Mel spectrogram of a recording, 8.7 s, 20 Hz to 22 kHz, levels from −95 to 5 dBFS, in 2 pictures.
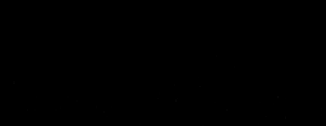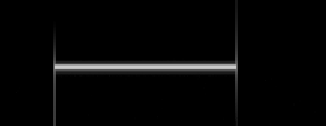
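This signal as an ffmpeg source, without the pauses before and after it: ffmpeg -f lavfi -i "sine=frequency=2490:duration=2.42:sample_rate=44100,volume=5.06dB" out.wav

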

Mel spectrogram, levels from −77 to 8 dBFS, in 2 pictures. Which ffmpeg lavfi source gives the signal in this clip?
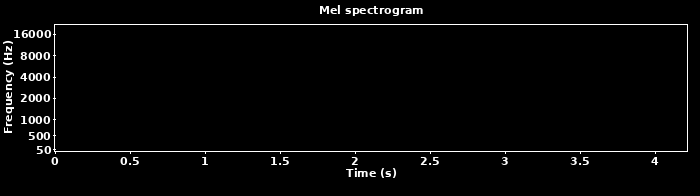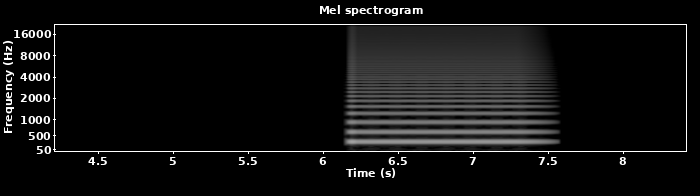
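ffmpeg -f lavfi -i "aevalsrc='0.133*(2*mod(308*t,1)-1)':duration=1.437:sample_rate=44100,afade=type=in:duration=0.046,afade=type=out:start_time=0.046:duration=0.029:silence=0.562,afade=type=out:start_time=1.15:duration=0.287" out.wav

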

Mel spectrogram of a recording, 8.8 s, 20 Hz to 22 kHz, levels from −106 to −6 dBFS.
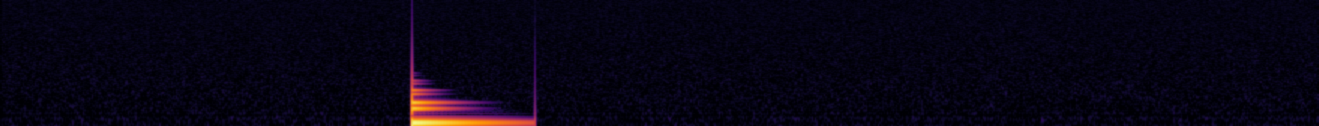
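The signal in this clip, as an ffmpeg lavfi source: ffmpeg -f lavfi -i "aevalsrc='0.531*pow(10,-3*t/1.24)*sin(2*PI*101*t+0.77*pow(10,-3*t/0.67)*sin(2*PI*5.62*101*t))':duration=0.82:sample_rate=44100" out.wav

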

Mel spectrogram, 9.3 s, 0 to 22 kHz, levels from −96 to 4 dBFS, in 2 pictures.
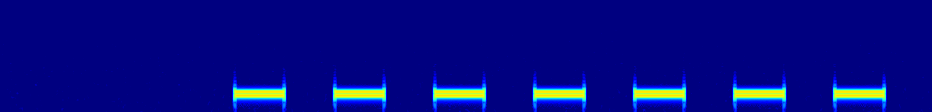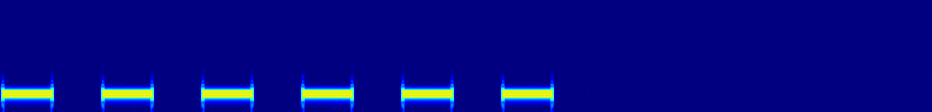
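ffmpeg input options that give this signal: ffmpeg -f lavfi -i "aevalsrc='0.0335*(sin(2*PI*480*t)+sin(2*PI*620*t))*clip(min(mod(t,0.5),0.25-mod(t,0.5))/0.005,0,1)':duration=6.35:sample_rate=44100" out.wav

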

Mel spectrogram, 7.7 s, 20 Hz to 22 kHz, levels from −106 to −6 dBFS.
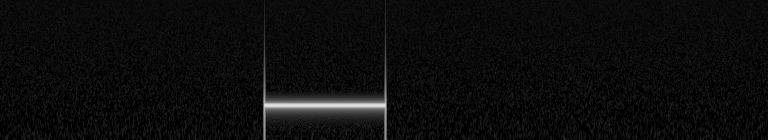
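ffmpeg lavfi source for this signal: ffmpeg -f lavfi -i "sine=frequency=1000:duration=1.21:sample_rate=44100,volume=0.06dB" out.wav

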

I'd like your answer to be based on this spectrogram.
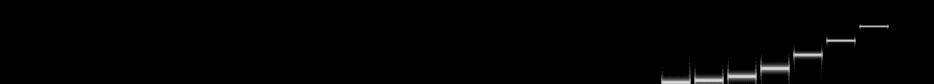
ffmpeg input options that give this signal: ffmpeg -f lavfi -i "aevalsrc='0.398*clip(min(mod(t,0.33),0.28-mod(t,0.33))/0.005,0,1)*sin(2*PI*93.6*pow(2,floor(t/0.33)/1)*mod(t,0.33))':duration=2.31:sample_rate=44100" out.wav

